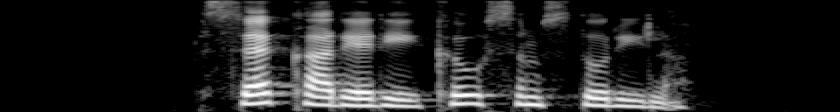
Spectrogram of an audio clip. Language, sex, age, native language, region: Slovenian, female, 60+, Slovenian, Central Slovenia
